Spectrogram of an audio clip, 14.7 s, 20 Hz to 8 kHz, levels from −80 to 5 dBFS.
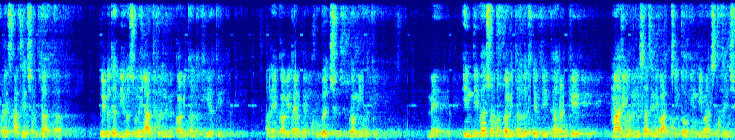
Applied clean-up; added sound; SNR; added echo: neural separator model SepFormer DNS4.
